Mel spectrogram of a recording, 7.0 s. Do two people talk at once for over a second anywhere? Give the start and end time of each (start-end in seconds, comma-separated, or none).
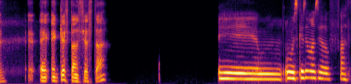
none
